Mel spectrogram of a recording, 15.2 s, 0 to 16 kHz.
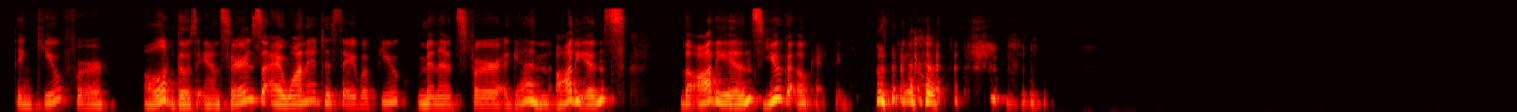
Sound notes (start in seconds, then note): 8.7 laughter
